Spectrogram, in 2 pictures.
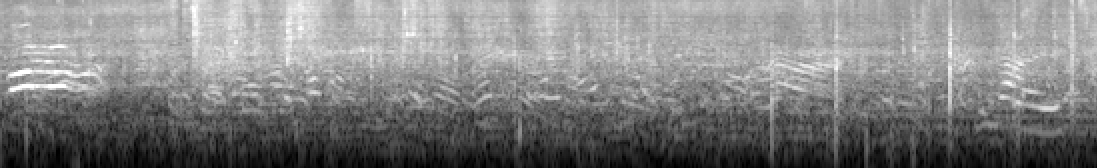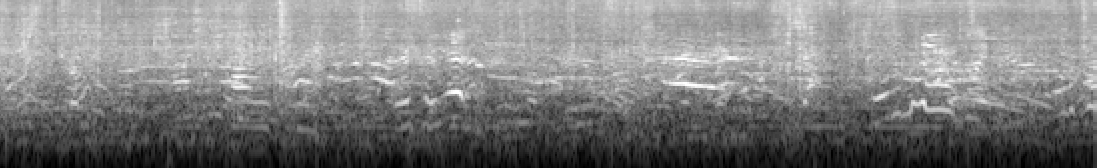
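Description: Indistinct chatter and calls from a group of children's voices, overlapping and high-pitched, with no clear words.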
